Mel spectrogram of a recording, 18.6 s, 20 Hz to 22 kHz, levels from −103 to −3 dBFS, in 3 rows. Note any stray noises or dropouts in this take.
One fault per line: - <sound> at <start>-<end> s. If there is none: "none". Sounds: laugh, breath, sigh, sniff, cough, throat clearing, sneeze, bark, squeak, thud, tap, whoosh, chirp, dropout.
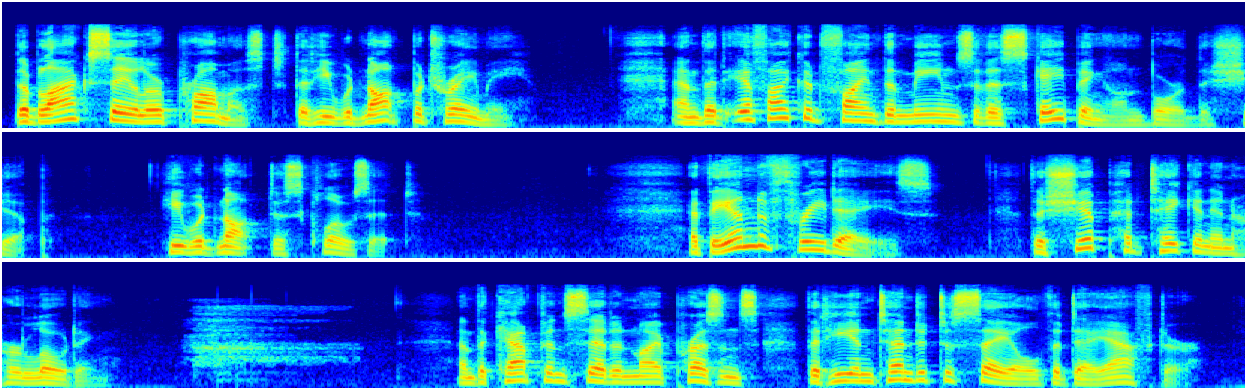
- sigh at 13.3-14.3 s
